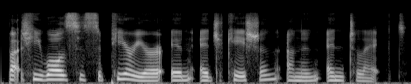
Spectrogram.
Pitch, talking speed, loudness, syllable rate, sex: 195 Hz, 145 wpm, -18 LUFS, 4.5 syllables/s, female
